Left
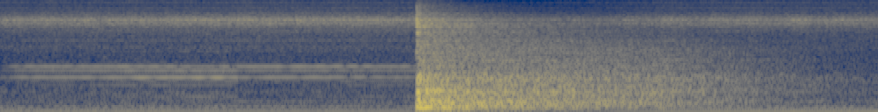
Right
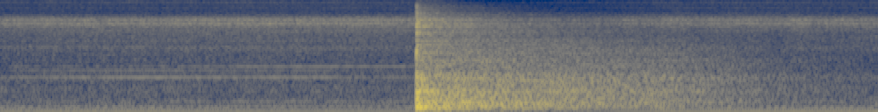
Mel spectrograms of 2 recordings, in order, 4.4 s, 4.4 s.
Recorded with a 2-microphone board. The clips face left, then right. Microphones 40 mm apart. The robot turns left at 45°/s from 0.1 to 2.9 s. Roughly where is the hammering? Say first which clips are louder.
Right 1 dB; right.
